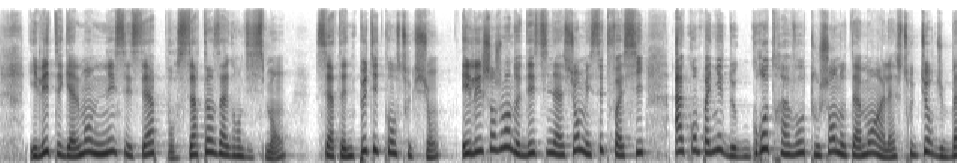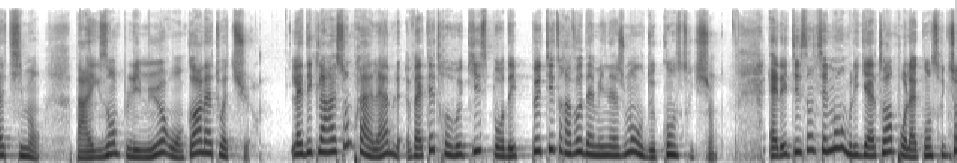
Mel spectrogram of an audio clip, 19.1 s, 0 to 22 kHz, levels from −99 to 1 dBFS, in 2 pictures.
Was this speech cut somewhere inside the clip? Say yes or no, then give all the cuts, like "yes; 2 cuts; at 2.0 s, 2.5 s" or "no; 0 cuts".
yes; 1 cut; at 12.3 s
